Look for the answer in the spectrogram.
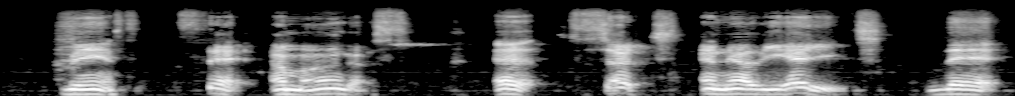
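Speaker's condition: Cerebral palsy; therapists involved in upbringing

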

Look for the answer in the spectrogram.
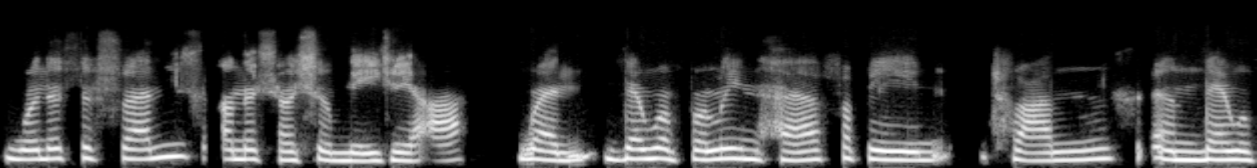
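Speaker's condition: Cleft palate; congenital

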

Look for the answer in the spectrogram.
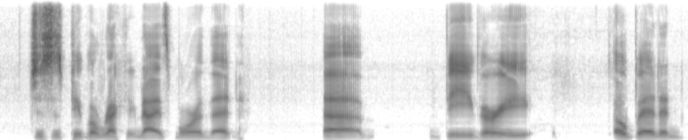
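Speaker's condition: Duchenne muscular dystrophy

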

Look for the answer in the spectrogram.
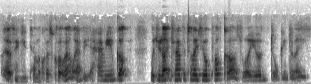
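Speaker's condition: No condition

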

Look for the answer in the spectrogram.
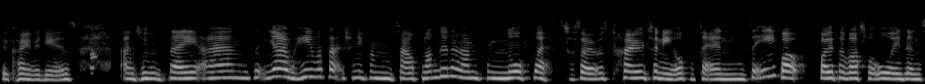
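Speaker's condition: Bilateral cleft lip and palate; congenital

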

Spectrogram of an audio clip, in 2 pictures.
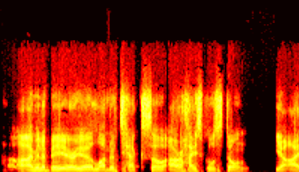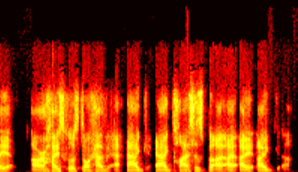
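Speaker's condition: Stuttering; stuttering since at least high school; stuttered sometimes during high school team practice, kept stutter private; repeated words, blocks

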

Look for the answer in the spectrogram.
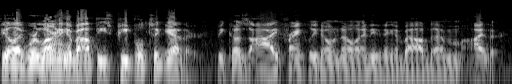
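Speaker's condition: No condition

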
